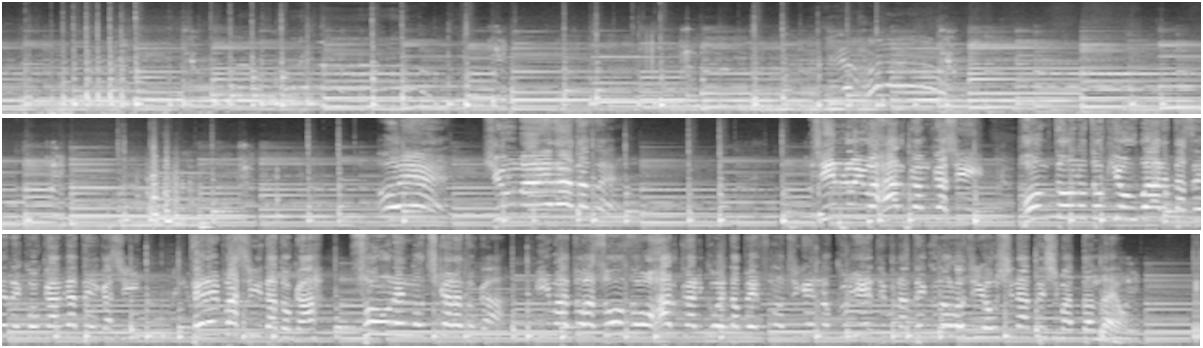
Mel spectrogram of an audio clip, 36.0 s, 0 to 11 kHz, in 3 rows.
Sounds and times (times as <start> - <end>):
Music: 0.0 - 35.9.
